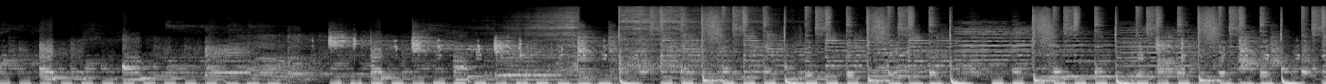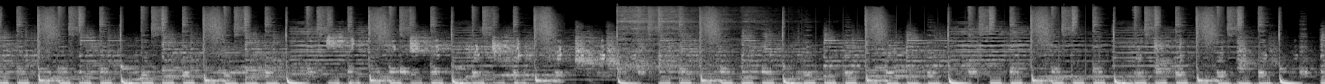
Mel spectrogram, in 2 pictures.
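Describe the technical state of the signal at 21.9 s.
At 21.9 s the signal carries a train of clicks. It runs from 21.15 s to 24.26 s. Sharp pulses repeat at a steady 7.4 per second, about twenty in all. Each has much the same shape. They peak around 5 dB above the surrounding sound. The pulses ride on top of the audio and stay audible in quieter gaps. They are heard as regular ticking. The likely cause is interference from nearby equipment or a faulty connection or power supply.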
